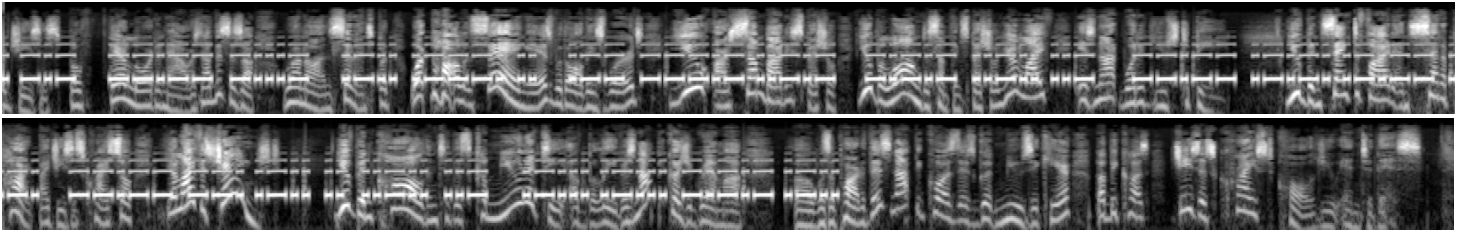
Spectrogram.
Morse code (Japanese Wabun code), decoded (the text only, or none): … アメ カゼ ヤスミ サトウ アンテナ アリガトウ オオサカ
